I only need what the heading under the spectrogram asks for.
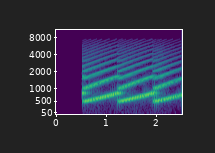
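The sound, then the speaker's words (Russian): A ship's alarm signal sounds through the vessel's compartments: a loud, harmonically rich electronic whoop that sweeps upward in pitch, repeating about three times in a steady cycle after a brief silence. “Наладившееся было благодушное настроение развеял разнесшийся по отсекам корабля сигнал тревоги.”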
